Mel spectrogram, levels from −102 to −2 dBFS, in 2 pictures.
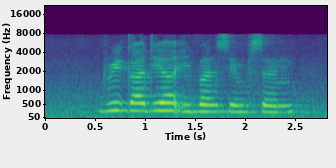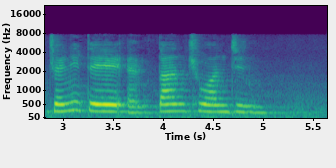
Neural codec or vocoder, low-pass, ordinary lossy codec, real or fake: codec, 16 kHz, 2 kbps, FunCodec, trained on Chinese and English, 25 frames a second; none; none; fake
